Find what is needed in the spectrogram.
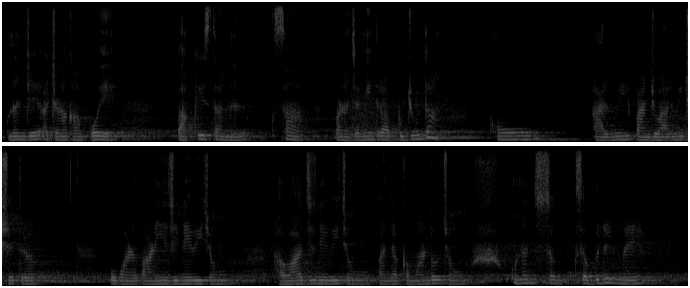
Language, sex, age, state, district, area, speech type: Sindhi, female, 30-45, Gujarat, Junagadh, urban, spontaneous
